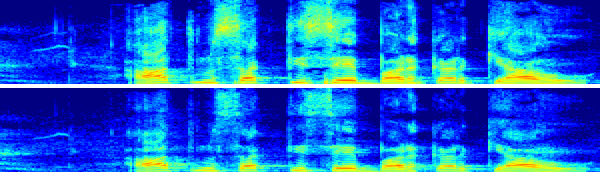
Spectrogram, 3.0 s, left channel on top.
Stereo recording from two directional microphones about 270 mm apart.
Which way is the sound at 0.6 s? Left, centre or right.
Left.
